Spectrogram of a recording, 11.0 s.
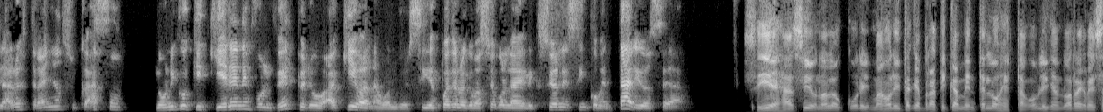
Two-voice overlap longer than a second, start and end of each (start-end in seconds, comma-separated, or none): none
